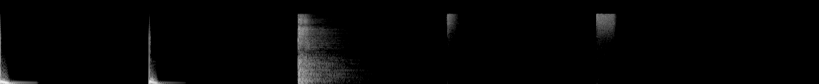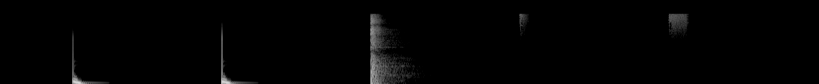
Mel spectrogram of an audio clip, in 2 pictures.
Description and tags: modular synthesis drums
Here are some drums i made, on the synthesizer again. In order they are: Parallel compressed kick, regular kick, snare, closed Hi-Hat and Open Hi-Hat. The set before the break is mastered, while the set after the break isn't (I did throw a little limiter in there though just to boost 'em up a bit easily, but they're still not mastered).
